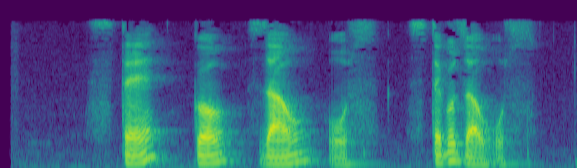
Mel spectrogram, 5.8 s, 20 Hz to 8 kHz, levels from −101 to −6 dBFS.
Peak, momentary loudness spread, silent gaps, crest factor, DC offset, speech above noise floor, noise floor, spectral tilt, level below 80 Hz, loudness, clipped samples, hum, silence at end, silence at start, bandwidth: -4 dBFS; 21 LU; none; 20 dB; under 0.1%; 42 dB; -63 dBFS; -10.5 dB/octave; -42 dBFS; -22 LUFS; under 0.1%; none; 0.6 s; 1.05 s; 5.8 kHz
